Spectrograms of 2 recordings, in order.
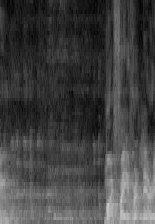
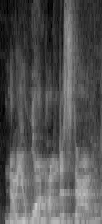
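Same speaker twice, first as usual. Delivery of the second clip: mock upset; 8 semitones higher than usual. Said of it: "he sounds really upset".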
